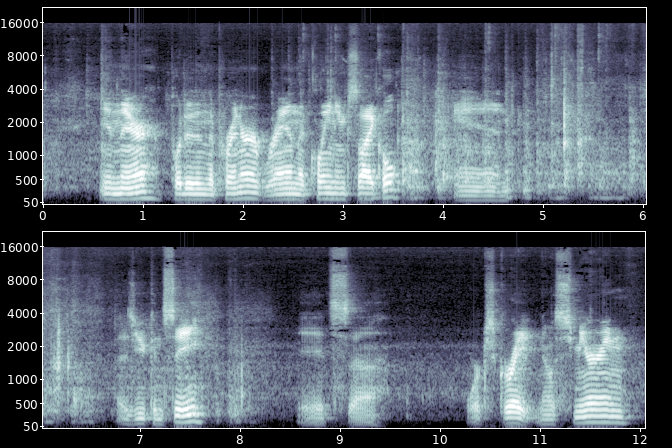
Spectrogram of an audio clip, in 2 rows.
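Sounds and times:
paper rustling: 0.0s - 6.8s.

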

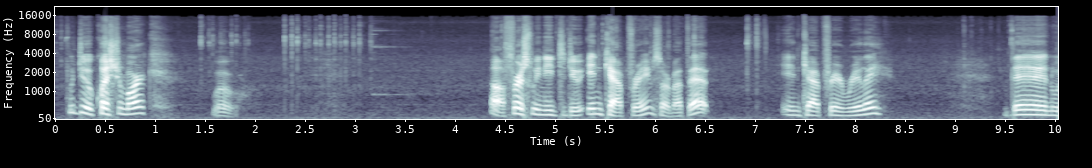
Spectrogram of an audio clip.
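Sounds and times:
keyboard keys clicking: 1.4s - 3.3s, 6.9s - 7.2s.

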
